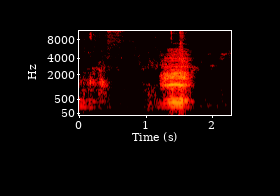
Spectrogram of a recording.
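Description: A single short pitched vocal call, about half a second long, a little past the middle.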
